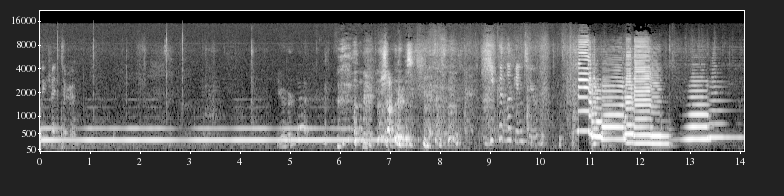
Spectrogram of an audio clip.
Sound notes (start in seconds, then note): 2.6 saxophone playing; 5.6 laughing; 10.6 saxophone playing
